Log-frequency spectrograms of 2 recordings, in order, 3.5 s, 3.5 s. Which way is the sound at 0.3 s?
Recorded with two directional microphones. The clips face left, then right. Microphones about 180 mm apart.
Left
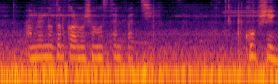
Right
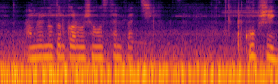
10° left (ahead or behind).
